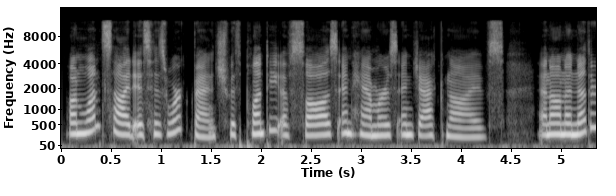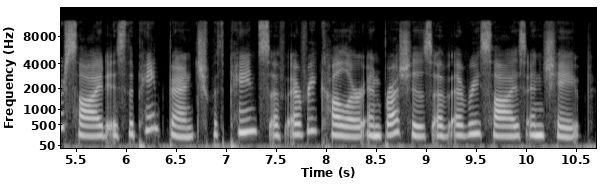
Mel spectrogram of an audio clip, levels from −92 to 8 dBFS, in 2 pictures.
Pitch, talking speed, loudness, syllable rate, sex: 260 Hz, 200 wpm, -17 LUFS, 4.9 syllables/s, female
